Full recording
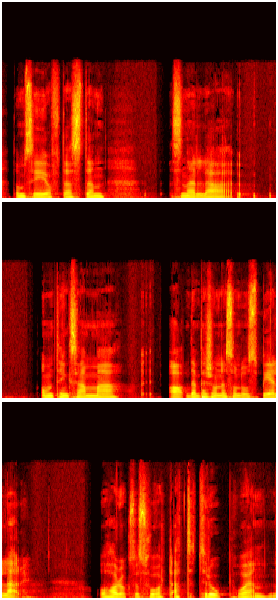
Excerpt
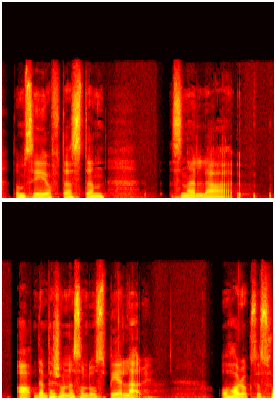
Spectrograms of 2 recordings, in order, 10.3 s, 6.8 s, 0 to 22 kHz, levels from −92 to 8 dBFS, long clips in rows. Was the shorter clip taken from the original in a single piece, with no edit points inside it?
no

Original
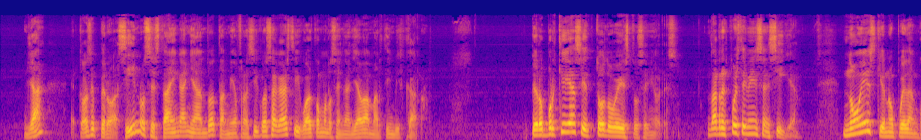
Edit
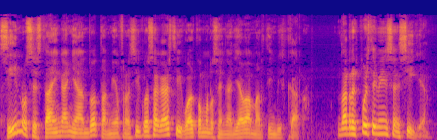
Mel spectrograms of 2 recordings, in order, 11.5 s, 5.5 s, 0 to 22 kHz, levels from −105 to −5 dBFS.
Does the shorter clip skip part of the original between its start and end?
yes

